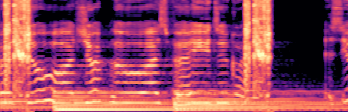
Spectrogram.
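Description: Background music with a camera shutter click sounding twice, once at the very start and again about three seconds in.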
